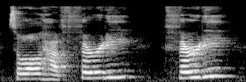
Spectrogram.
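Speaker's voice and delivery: put-on high, loud child counting it out; slow counting boy. A narrator's reading. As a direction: work the sum out slowly. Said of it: "he said slowly".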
